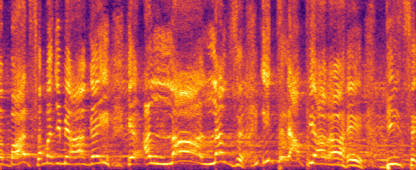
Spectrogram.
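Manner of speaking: sustained high, ringing delivery; impassioned testimony to the congregation; full-force preaching. Real, not acted.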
